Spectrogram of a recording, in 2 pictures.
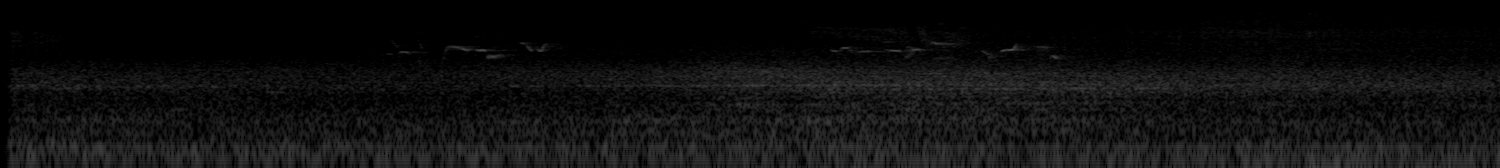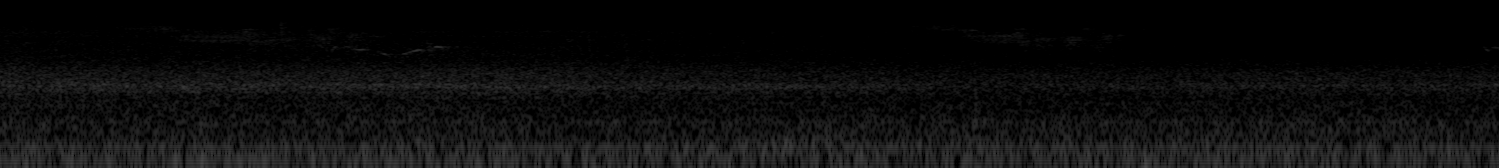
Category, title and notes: Soundscapes > Nature
forest birds Axelfors
nature soundscape original recording, birds chirping in the afternoon under setting sun in Summer Solstice in the forest close to motorway, Axelfors, Scandinavia
afternoon, ambience, ambient, Axelfors, birds, field-recording, forest, nature, scandinavia, soundscape, village, wilderness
